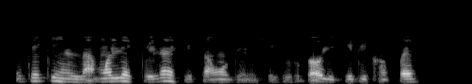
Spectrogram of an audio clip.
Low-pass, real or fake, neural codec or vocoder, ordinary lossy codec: 3.6 kHz; real; none; none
